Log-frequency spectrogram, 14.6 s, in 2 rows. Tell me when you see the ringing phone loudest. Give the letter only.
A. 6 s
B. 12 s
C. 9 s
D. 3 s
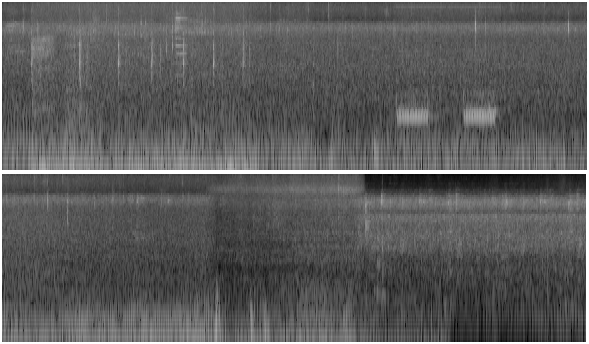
A.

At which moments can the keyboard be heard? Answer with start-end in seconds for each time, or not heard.
0.3-3.2.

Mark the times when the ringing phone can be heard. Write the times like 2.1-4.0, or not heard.
1.7-2.4, 4.9-6.2, 10.9-12.6.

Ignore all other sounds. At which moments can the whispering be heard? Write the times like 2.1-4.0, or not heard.
not heard.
